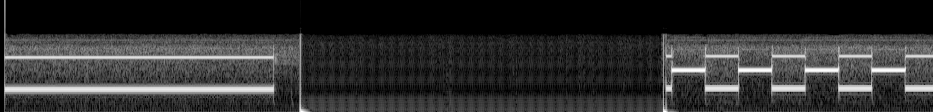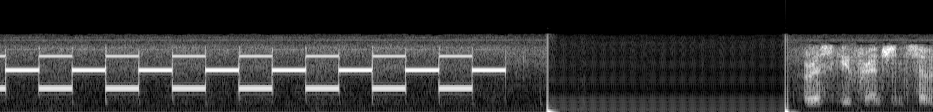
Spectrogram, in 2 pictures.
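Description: Fire station alerting tones received over a dispatch radio, calling out a fire station. A steady tone lasts about two seconds; after a short pause comes a high-low warble, alternating about two and a half times a second for nearly six seconds. A dispatcher's voice starts near the end.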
